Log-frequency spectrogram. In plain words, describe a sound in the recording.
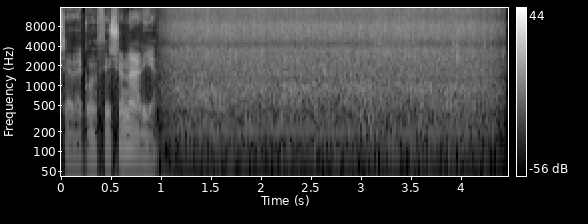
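Rushing water churns and roars steadily.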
